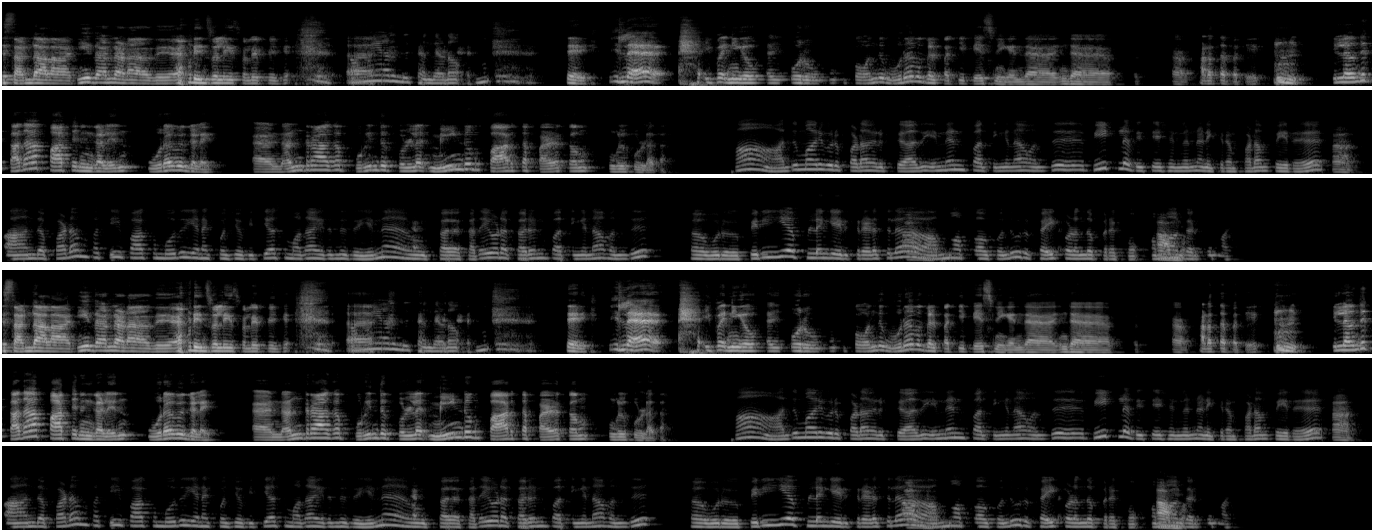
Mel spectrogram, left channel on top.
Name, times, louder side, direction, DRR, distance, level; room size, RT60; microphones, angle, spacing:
voice 1, 0.0-3.7 4.3-4.5 4.9-5.3 5.6-8.2 8.5-11.1 11.7-13.0 13.3-15.8 16.2-20.2 27.0-27.2 36.4-36.7 38.9-39.2, right 2 dB, 35° right, 10 dB, 0.9 m, -30 dB
voice 2, 3.5-5.2 21.0-26.9 27.4-33.9 34.3-39.7, equal, ahead, 9 dB, 0.3 m, -36 dB
9.0 x 5.6 x 3.0 m, 0.29 s
head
